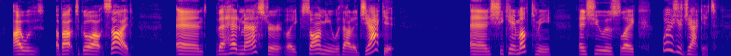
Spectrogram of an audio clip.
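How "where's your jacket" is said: put-on posh, snooty, very fancy upper-class English accent. Retelling the headmaster asking where the speaker's jacket is, in a very fancy English accent. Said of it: "In a very, very fancy English accent".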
